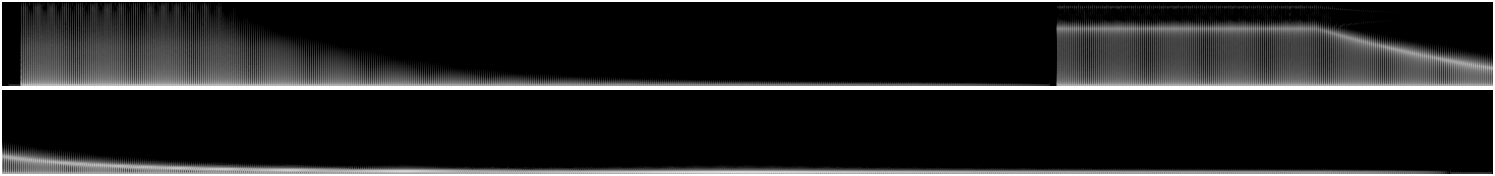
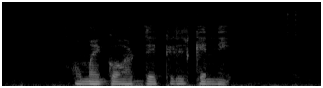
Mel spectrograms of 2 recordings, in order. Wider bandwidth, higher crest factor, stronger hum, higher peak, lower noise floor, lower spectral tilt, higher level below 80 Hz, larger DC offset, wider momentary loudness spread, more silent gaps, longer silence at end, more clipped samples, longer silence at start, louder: first, 17.5 kHz vs 14.5 kHz; about the same, 14 dB vs 18 dB; first, 50 Hz at -30 dBFS vs none; first, -6 dBFS vs -24 dBFS; second, -60 dBFS vs -65 dBFS; about the same, -5.5 dB/octave vs -6.5 dB/octave; first, -26 dBFS vs -60 dBFS; neither; first, 19 LU vs 14 LU; first, 10.47-10.55 s vs none; first, 0.85 s vs 0.25 s; neither; about the same, 0.2 s vs 0.15 s; first, -20 LUFS vs -41 LUFS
